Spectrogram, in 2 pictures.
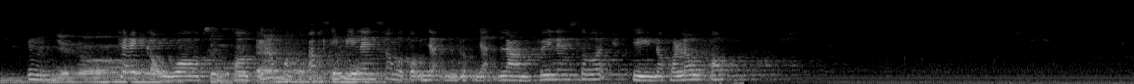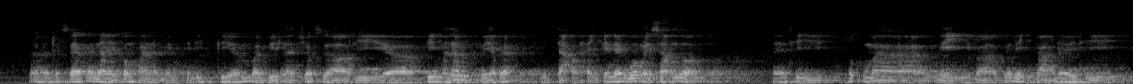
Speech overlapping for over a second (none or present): present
